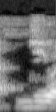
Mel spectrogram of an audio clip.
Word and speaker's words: Tjio: यह किसने बताया, यह बताया था जियो ने। जियो एक वैज्ञानिक था, उसकी स्पेलिंग का ध्यान रखना, STGIO, TJIO है ना, ये टी साइलेंट रहता है। जियो ने बताया था, टीओ भी बोल देते हैं पर आप जियो भी पूछा जाता है।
